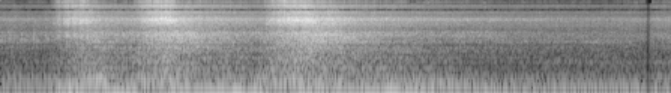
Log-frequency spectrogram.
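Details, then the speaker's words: Auction bucket van engine, first start after running-problem fixes (doghouse reinstalled): picks up cleanly through a couple of smooth revs, then settles to an even, steady idle with no misses; running far better than before. "That's substantially better. It's been running so bad for so long, I bet you the computer's going to need to a second to figure itself out."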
